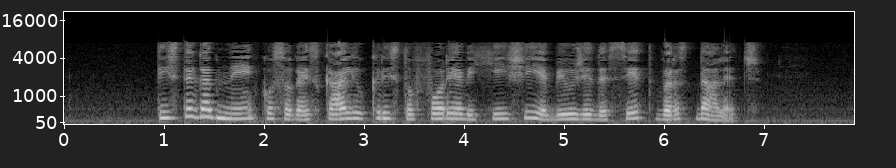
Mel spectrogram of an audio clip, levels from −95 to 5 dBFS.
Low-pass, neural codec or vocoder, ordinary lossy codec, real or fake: 7.2 kHz; none; AAC, 32 kbps; real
